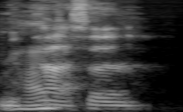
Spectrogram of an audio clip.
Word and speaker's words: Mikasa: I love Misaka and Hanji. Is that how you pronounce his name? I can't remember. – Mikasa and Hanji.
